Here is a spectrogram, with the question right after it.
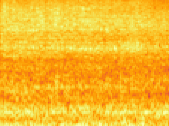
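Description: Tap water runs steadily from a kitchen faucet in Helsinki, a close, even broadband rush with no voices over it.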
